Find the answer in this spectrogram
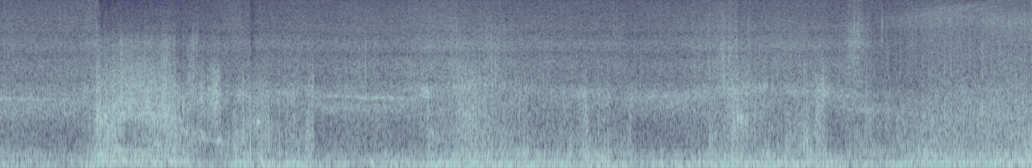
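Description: Airflow buffeting a helmet camera's microphone during parachute canopy flight: a loud, gusty wind rush that swells and eases about once a second.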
